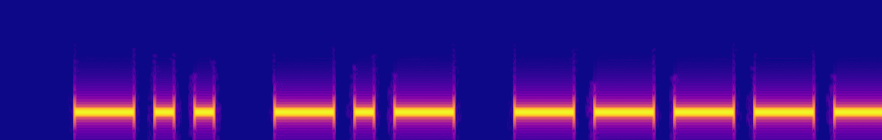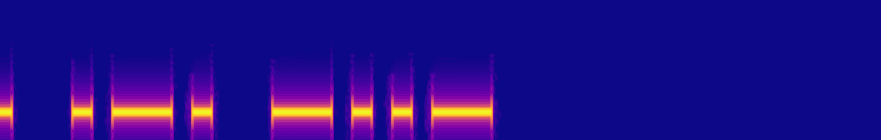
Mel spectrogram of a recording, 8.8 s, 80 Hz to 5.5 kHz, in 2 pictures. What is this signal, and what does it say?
Morse code, heard as a keyed tone, about 12 wpm, 600 Hz. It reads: DK0RX
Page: 2 ekstra ordmellemrum mellem kaldesignalerne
